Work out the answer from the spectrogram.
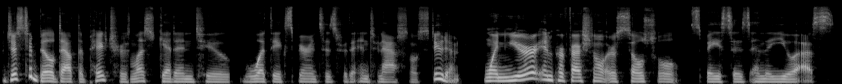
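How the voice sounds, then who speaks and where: Podcast host, affirming, asks thoughtful questions, mid-range pitch, dry sound. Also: lively intonation, moderate pace, hardly any pauses, dry recording. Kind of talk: podcast interview.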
